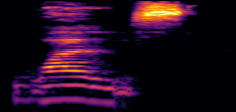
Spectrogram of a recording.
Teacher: was has the schwa sound it's spelled with an A but sounds like short U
